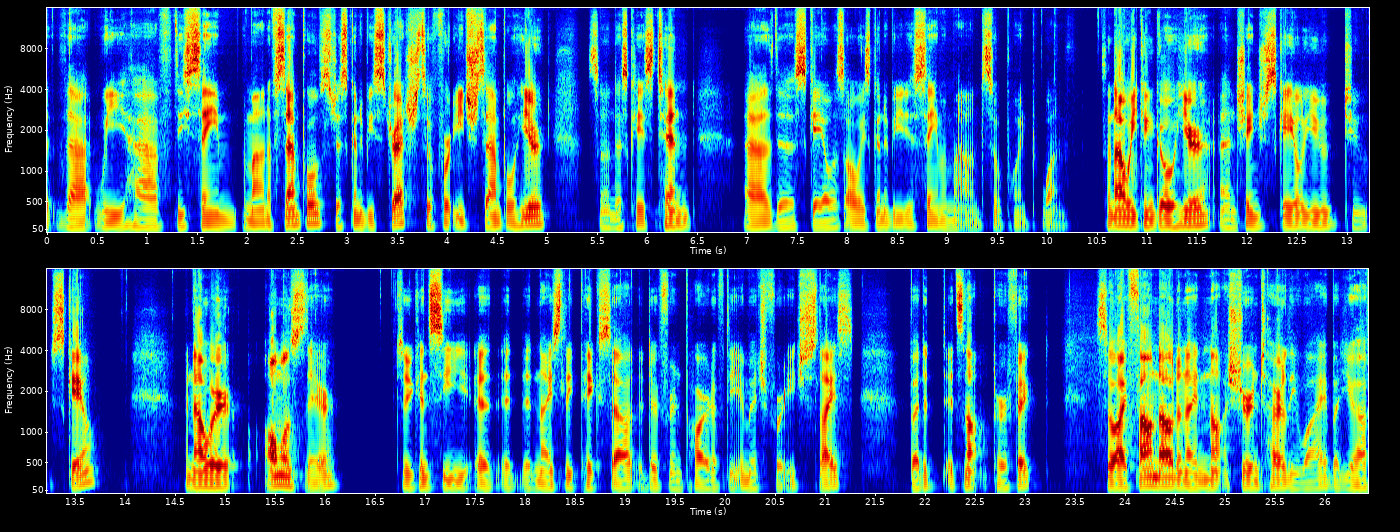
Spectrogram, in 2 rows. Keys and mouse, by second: 0.6-2.5 drag, 2.5-3.6 middle drag, 9.9-11.3 drag, 12.4-13.9 drag, 14.1 middle click, 14.4 click, 15.7 click, 16.1 middle click, 16.3 click, 17.9 middle click, 22.8 click, 23.9 click, 25.4-26.4 drag.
